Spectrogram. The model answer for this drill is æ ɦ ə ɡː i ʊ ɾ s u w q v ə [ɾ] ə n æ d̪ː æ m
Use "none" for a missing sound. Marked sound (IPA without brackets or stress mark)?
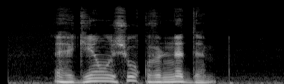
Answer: l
